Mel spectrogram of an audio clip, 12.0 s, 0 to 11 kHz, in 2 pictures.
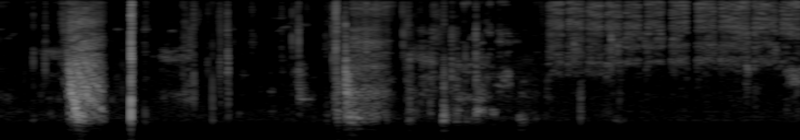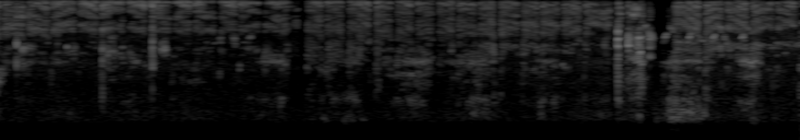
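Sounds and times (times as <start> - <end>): aerosol spray can hissing: 4.1 - 10.6, 11.2 - 12.0.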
